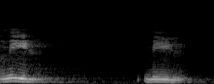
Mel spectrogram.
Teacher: فالإصفهاني نقل حركة الهمزة إلى اللام وحذف الهمزة في حال الوصل، بمعنى إذا وصل يعني الملء بالأرض، وإذا وقف كذلك على ملء يقرأ ميل، ميل يسكن اللام، ميل، هذا في الوقف.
